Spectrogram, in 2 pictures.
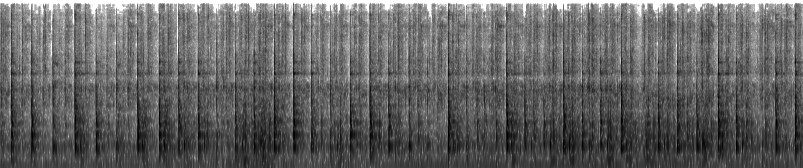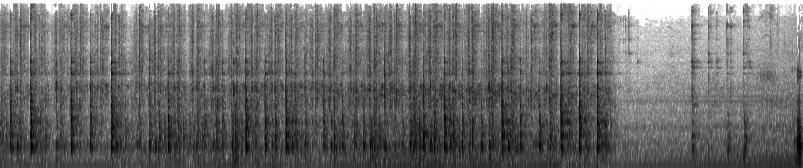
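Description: Batter for keto two-minute buns mixed in a small dish: steady, rapid scraping and clinking of a utensil against the container, close and fairly loud, running continuously before stopping abruptly near the end. No talk.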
